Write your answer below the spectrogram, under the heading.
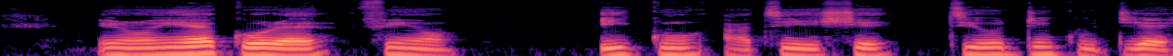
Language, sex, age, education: Yoruba, male, 30-45, tertiary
